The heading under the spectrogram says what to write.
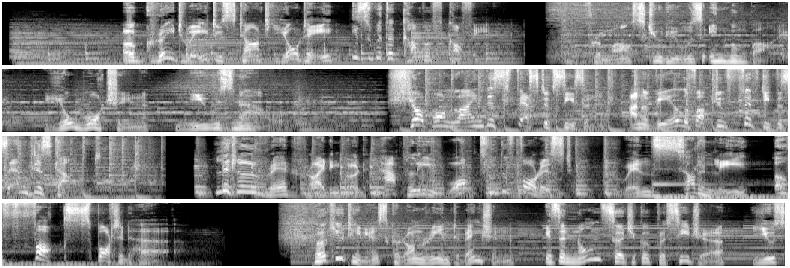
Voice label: English British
